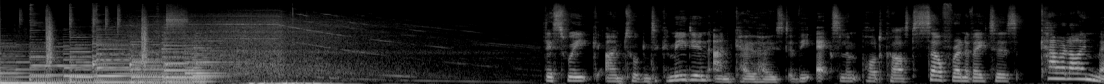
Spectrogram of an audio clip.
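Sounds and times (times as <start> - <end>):
vacuum cleaner running: 1.0 - 5.5
speech: 5.5 - 11.0.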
